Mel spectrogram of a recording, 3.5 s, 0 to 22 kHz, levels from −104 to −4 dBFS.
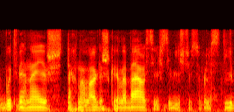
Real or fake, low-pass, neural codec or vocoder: fake; 7.2 kHz; vocoder, 44.1 kHz, 128 mel bands, Pupu-Vocoder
